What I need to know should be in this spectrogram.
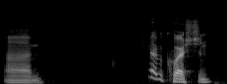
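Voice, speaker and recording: A man's voice: deep voice, wildly swooping pitch, unhurried, bright, forceful tone. An American man hosting a livestream podcast, chatting casually and asking curious questions with plenty of ums and uhs. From United States. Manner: curious, asks lots of questions, filler-heavy. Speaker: podcast host.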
